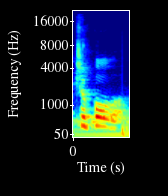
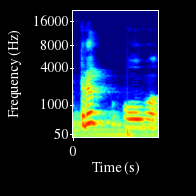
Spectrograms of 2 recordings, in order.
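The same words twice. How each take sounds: First: The two words run together smoothly. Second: The two words are said separately. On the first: The speaker calls it right. "we say trip over" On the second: The speaker calls it wrong. "we don't say trip over"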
